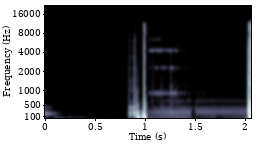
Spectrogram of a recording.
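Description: A sharp pop about a second in, then a faint steady electrical hum with several overtones, heard over a video-call audio line.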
